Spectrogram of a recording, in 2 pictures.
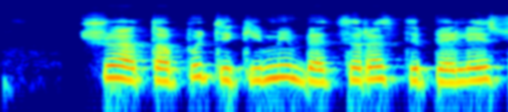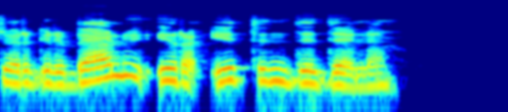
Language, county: Lithuanian, Kaunas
